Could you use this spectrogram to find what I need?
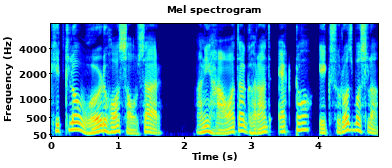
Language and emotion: Goan Konkani, sad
